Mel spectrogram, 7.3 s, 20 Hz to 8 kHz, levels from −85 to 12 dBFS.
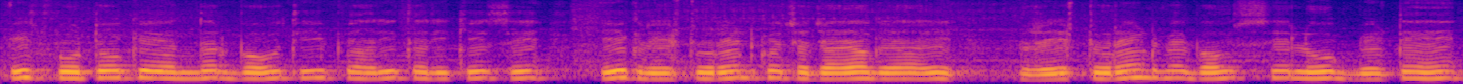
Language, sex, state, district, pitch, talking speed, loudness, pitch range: Hindi, male, Rajasthan, Jaipur, 170 Hz, 180 wpm, -15 LUFS, 160-180 Hz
